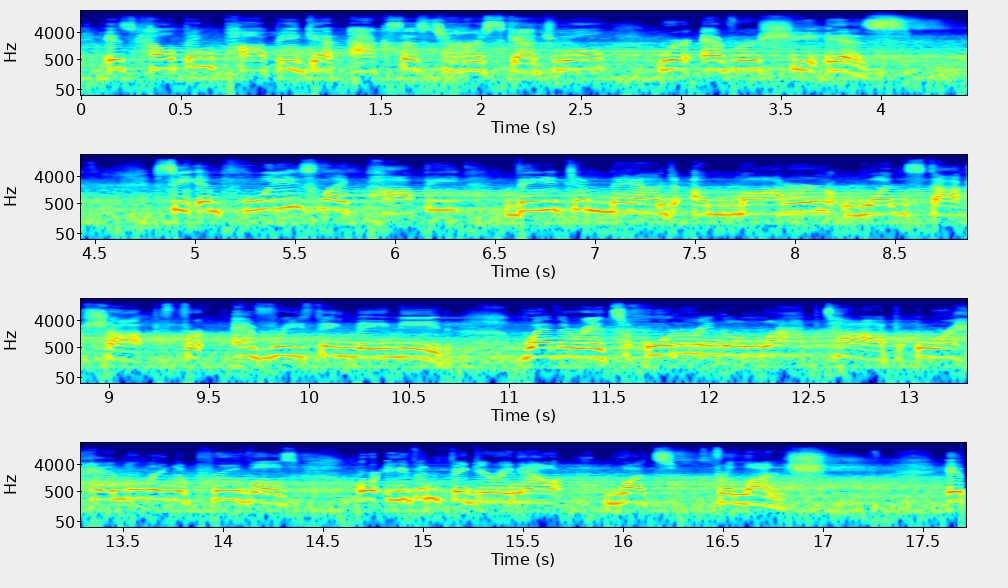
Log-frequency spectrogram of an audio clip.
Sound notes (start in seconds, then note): none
